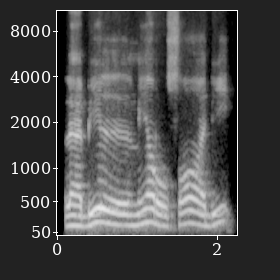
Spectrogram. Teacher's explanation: ro-nya dibaca tebal karena ro sebelumnya kasroh menghadapi huruf isti'la. Maka anak kelompokkan contohnya ini pada pengucapan ro yang tebal.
